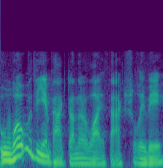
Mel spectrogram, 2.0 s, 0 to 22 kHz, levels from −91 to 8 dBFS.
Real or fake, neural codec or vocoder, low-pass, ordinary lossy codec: real; none; 7.2 kHz; Opus, 64 kbps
